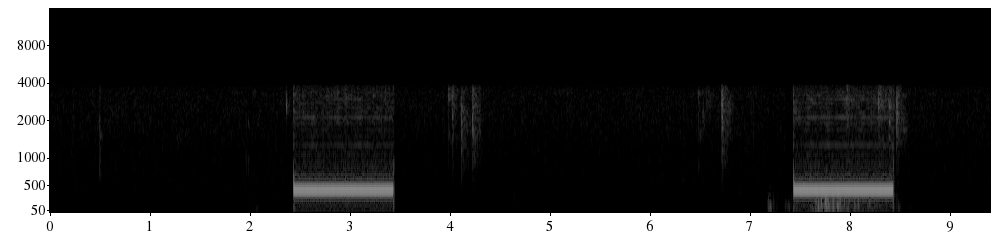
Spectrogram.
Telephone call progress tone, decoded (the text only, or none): ringback tone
